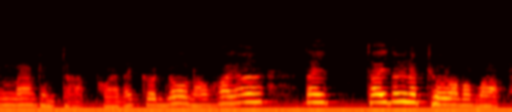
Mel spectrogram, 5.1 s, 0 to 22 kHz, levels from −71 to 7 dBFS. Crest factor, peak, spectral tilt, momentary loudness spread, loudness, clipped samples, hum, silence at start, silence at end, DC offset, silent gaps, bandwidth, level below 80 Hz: 16 dB; -12 dBFS; -9.5 dB/octave; 13 LU; -28 LUFS; under 0.1%; 60 Hz at -35 dBFS; 0 s; 0 s; under 0.1%; none; 6.2 kHz; -36 dBFS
